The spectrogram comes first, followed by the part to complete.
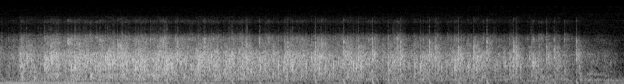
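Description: Audience applauding: a dense clatter of many hands clapping that starts suddenly and fades out near the end.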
